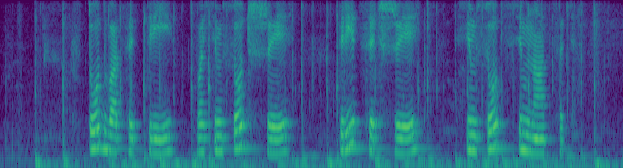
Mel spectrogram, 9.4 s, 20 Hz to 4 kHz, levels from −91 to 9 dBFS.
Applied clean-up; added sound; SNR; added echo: none; Computer keyboard; 14 dB; none.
